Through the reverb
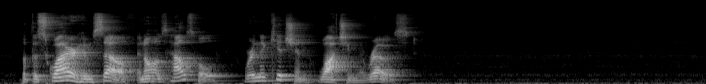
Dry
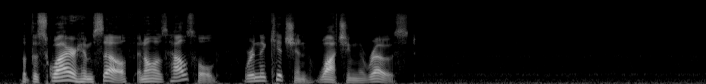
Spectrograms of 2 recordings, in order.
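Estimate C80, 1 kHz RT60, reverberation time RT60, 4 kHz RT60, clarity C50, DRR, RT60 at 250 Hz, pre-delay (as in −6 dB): 14.0 dB, 0.55 s, 0.55 s, 0.55 s, 10.5 dB, 5.0 dB, 0.55 s, 5 ms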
